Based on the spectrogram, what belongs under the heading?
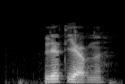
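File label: "летъявны", Komi, male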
